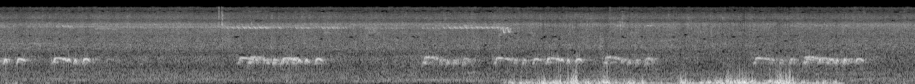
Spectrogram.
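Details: Contest zebra doves in Grabag, Magelang, Indonesia deliver repeated rolling coo phrases, each a quick string of soft trilled notes; a high thin whistle runs early on and low thumps and rumbling come in midway.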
